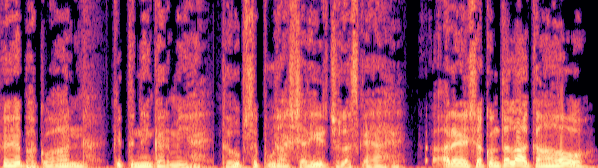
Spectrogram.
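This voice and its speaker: A man's voice: mid-range voice, very animated, unhurried, a little mellow, husky, no room sound. A man acts a tired, hard-up village family man in a storybook drama. He speaks in a mid-range voice, earnest and a little plaintive. The sound is close and dry. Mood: exhausted, calling out. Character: weary, poor village farm labourer, family man. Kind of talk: Hindi moral story voice acting.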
